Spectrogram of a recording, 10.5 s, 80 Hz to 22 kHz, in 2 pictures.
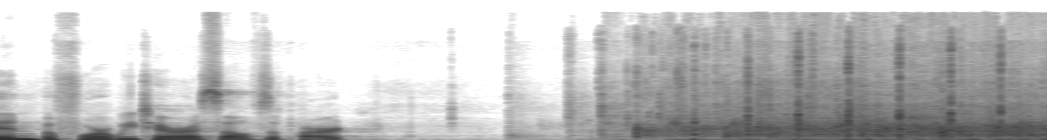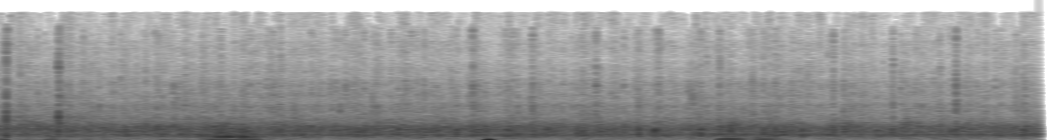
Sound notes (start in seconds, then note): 2.9 crowd applauds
